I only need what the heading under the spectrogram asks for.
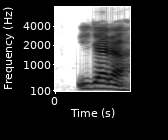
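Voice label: "ijarah", Malay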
